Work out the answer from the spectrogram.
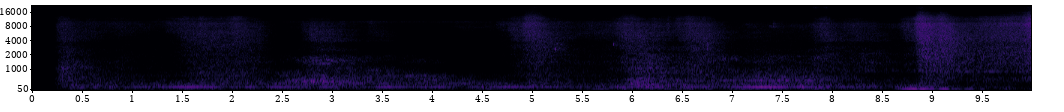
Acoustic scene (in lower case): elevator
